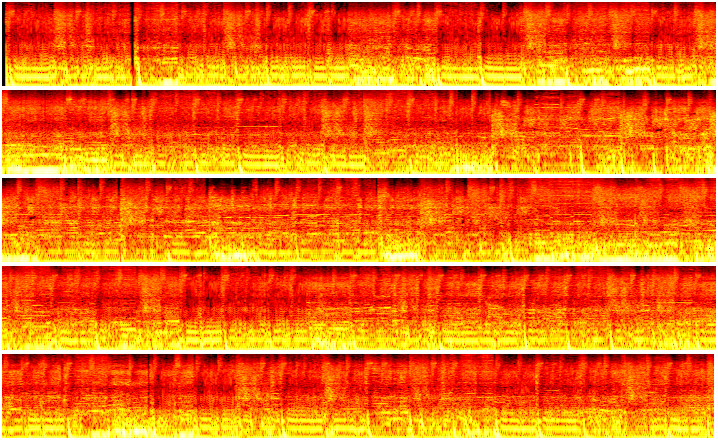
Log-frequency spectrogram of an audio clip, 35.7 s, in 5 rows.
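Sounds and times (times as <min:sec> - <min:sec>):
noise: 0:00.0 - 0:35.6.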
